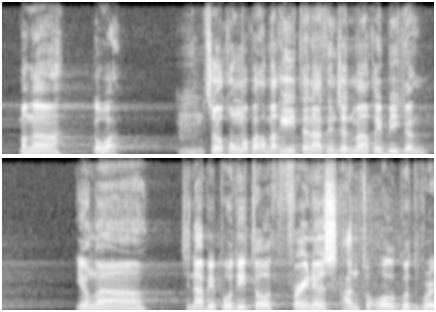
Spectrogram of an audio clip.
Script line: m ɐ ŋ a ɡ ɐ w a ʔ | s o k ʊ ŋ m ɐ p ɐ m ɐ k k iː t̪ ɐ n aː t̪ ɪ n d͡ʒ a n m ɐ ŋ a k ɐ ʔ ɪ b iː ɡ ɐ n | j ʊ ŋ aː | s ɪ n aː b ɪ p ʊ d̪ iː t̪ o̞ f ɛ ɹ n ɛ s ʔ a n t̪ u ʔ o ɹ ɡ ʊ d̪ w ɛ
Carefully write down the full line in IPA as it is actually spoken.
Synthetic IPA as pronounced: m ɐ ŋ a ɡ ɐ w a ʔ | s o k ʊ ŋ m ɐ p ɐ m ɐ k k iː t̪ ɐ n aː t̪ ɪ n d͡ʒ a n m ɐ ŋ a k ɐ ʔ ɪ b iː ɡ ɐ n | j ʊ ŋ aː | s ɪ n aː b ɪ p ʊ d̪ iː t̪ o̞ f ɛ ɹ n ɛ s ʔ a n t̪ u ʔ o l ɡ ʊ d̪ w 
